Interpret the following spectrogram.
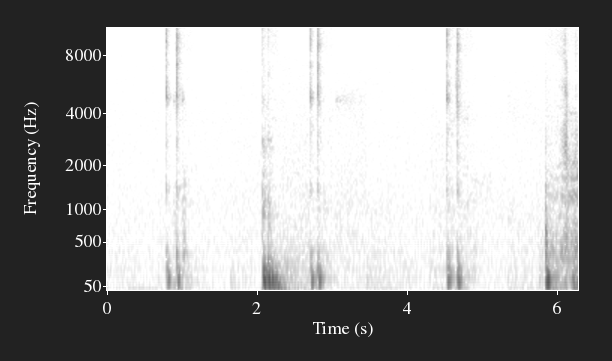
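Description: A handful of faint, short clicks, about six spread over several seconds, from a computer being operated to move to another page. Otherwise near silence.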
